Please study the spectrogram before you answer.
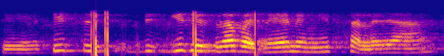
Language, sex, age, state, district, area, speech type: Bodo, female, 30-45, Assam, Chirang, urban, conversation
